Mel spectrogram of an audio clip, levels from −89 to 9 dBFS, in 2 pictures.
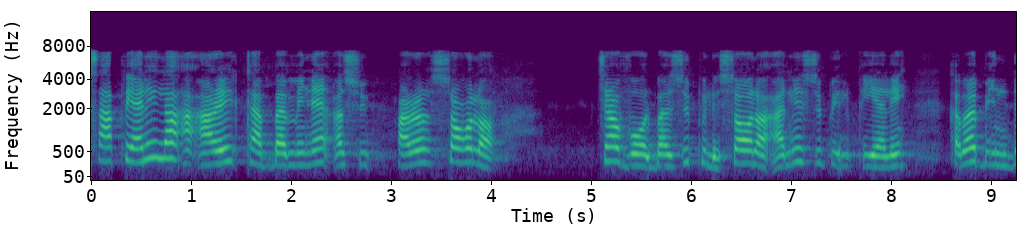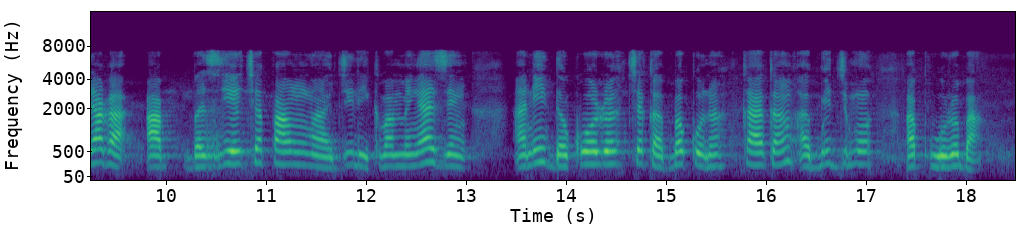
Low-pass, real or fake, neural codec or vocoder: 7.2 kHz; fake; codec, 16 kHz, 4 kbps, FunCodec, trained on LibriTTS, 50 frames a second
